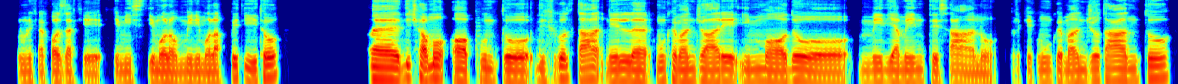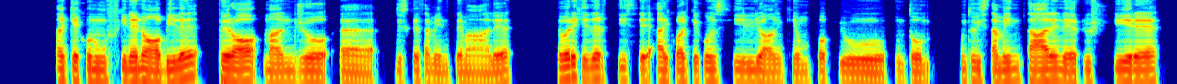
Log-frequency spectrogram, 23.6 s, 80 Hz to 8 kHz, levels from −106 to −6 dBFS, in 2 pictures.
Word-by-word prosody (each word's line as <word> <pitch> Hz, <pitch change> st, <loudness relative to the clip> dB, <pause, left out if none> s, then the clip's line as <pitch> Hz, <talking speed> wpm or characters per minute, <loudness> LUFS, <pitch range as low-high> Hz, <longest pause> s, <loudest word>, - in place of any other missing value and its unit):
l'unica 80 Hz, +1 st, -6 dB
cosa -, -, 0 dB
che -, -, -5 dB
mi 80 Hz, +1 st, -4 dB
stimola 80 Hz, 0 st, 0 dB
un 75 Hz, +1 st, -2 dB
minimo 80 Hz, -1 st, -2 dB
l'appetito, 100 Hz, +7 st, +1 dB, 0.8 s
uhm, 100 Hz, -2 st, +7 dB
diciamo 110 Hz, 0 st, +3 dB
ho 95 Hz, -, +5 dB
appunto 90 Hz, -2 st, +2 dB
difficoltà 100 Hz, +2 st, 0 dB
nel 90 Hz, -1 st, +3 dB
comunque, 95 Hz, +1 st, -2 dB
mangiare 90 Hz, 0 st, +2 dB
in 90 Hz, 0 st, -1 dB
modo 85 Hz, -3 st, +2 dB
mediamente 85 Hz, 0 st, -2 dB
sano. 75 Hz, -2 st, -3 dB
Perché -, -, -11 dB
comunque 85 Hz, -1 st, -3 dB
mangio 85 Hz, +2 st, -1 dB
tanto, 95 Hz, +5 st, +1 dB, 0.6 s
anche 95 Hz, 0 st, +1 dB
con 90 Hz, -, -1 dB
un 90 Hz, 0 st, 0 dB
fine 90 Hz, 0 st, +1 dB
nobile, 95 Hz, +6 st, +3 dB
però 95 Hz, -1 st, +5 dB
mangio, 85 Hz, 0 st, -1 dB
uhm, 75 Hz, -2 st, -3 dB, 0.2 s
discretamente 80 Hz, -2 st, -6 dB
male. 75 Hz, +3 st, -2 dB, 0.4 s
E -, -, +2 dB
vorrei 105 Hz, +4 st, +5 dB
chiederti 105 Hz, -1 st, -3 dB
se 100 Hz, -, -3 dB
hai 90 Hz, -2 st, -1 dB
qualche 85 Hz, 0 st, -2 dB
consiglio 90 Hz, -1 st, -2 dB
anche 80 Hz, 0 st, -5 dB
un 80 Hz, 0 st, -8 dB
po' -, -, -6 dB
più, 80 Hz, -2 st, 0 dB
punto 80 Hz, -1 st, -4 dB, 0.3 s
punto 90 Hz, +1 st, -7 dB
di 90 Hz, -, -2 dB
vista 85 Hz, -1 st, -3 dB
mentale 90 Hz, +1 st, +1 dB
nel 85 Hz, -2 st, 0 dB
riuscire 90 Hz, 0 st, 0 dB
90 Hz, 130 wpm, -23 LUFS, 80-95 Hz, 0.8 s, uhm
